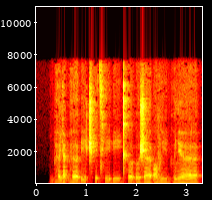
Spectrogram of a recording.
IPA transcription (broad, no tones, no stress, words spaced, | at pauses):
bʱɜjæbʱəː ʔiːt͡ʃʰit͡sʰiːʔiː kʰʊːʔʊːʃɜːʔɔ viːbʱʊlʲɜː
